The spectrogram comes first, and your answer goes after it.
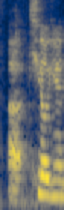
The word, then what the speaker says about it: Killian: So Killian is spelled like million, but with a K.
